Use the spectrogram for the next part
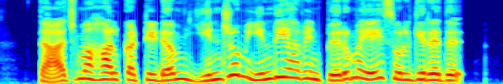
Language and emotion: Tamil, happy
